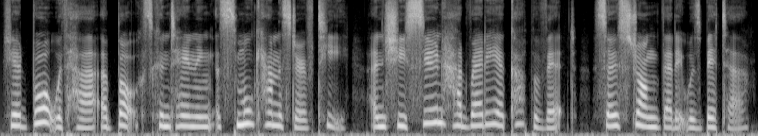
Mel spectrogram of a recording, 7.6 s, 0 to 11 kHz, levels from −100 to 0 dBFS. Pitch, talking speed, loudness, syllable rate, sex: 245 Hz, 220 wpm, -18 LUFS, 5.0 syllables/s, female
